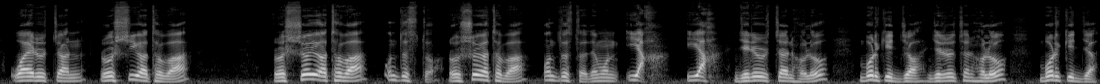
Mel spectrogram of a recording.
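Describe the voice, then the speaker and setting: Man, clear resonant voice, slightly high pitch, repetitive lesson pacing. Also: a little mellow, dry recording. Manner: says each letter and word twice, measured. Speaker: language teacher. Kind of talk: slow repetitive language lesson.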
